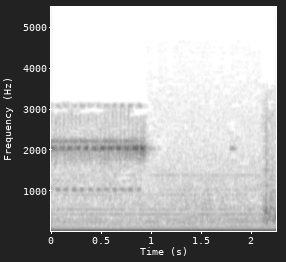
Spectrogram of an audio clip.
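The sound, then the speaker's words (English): An incoming call rings on a telephone: one shrill, steady electronic ring lasting just under a second, then the line falls quiet apart from a low background hum. “I've got a call coming in on the other phone.”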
